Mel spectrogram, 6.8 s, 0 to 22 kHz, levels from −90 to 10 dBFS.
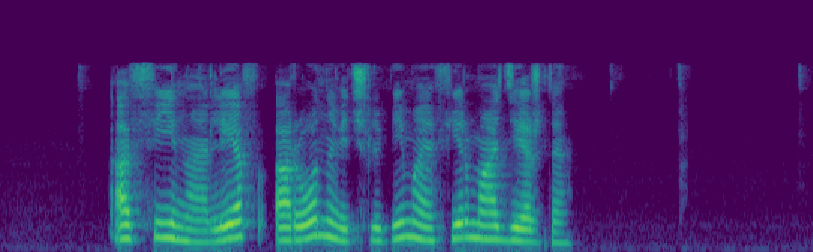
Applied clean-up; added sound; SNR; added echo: none; none; none; none.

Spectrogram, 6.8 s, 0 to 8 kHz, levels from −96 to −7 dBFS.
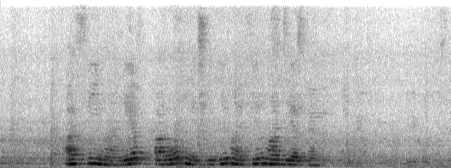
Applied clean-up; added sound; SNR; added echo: none; Subway, metro, underground; 17 dB; reverberation time 0.6 s.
